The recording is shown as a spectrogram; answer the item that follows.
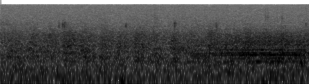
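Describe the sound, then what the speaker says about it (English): A steam train in the Civil War strategy game Ultimate General: Civil War rumbles at a steady, moderate distance, with a faint whistle-like tone drifting over the continuous mechanical drone and no voices. "I hear the choo-choo train."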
